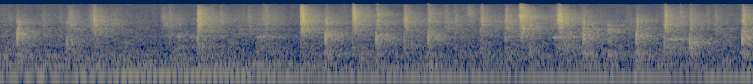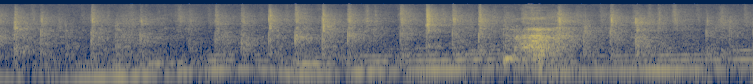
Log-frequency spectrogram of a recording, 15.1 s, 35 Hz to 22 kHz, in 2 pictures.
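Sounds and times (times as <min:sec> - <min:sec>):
punches and footwork: 0:00.0 - 0:15.0.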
